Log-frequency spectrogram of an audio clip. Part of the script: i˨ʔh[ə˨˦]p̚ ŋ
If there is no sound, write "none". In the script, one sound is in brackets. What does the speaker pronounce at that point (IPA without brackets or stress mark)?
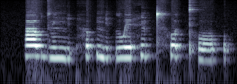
ə˦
